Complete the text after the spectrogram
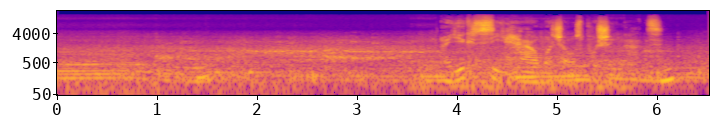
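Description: A racing car engine roars steadily at high revs.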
